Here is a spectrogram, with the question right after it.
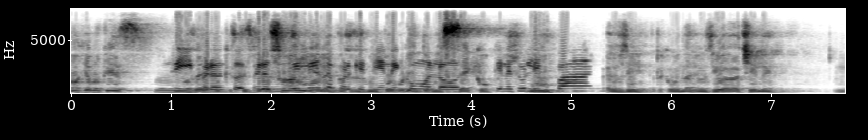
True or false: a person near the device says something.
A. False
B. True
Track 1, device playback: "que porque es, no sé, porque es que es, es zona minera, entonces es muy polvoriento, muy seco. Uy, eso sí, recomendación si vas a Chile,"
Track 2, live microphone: B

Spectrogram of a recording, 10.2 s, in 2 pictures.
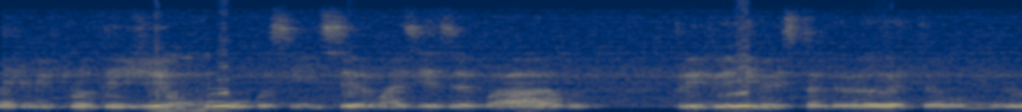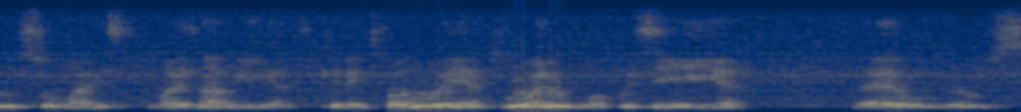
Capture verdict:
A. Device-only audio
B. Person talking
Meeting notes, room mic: B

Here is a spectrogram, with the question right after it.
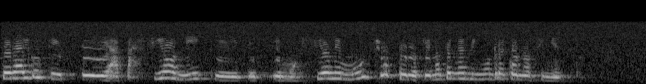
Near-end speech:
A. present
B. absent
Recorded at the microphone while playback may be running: B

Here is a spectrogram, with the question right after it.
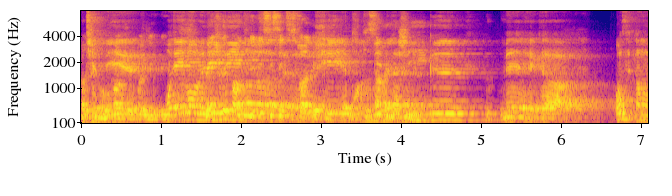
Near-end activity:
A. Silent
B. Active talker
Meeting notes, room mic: B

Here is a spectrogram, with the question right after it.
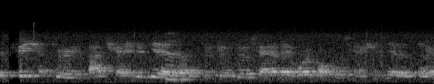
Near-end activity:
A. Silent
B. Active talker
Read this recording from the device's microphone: B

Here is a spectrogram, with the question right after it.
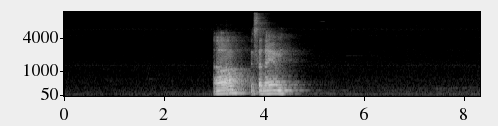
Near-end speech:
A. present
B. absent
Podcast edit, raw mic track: A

